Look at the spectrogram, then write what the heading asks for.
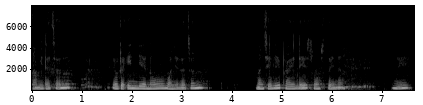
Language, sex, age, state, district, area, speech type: Nepali, female, 18-30, West Bengal, Darjeeling, rural, spontaneous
